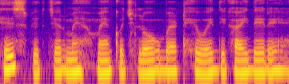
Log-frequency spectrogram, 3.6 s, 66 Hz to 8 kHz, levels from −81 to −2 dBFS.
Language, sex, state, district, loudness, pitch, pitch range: Hindi, male, Himachal Pradesh, Shimla, -14 LUFS, 130 Hz, 130-140 Hz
